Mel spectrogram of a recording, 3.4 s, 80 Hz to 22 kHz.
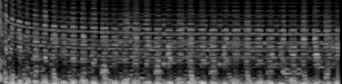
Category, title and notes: Sound effects > Electronic / Design
FX-Downlifter-Glitch Downlifter 7
Downlifter, Downsweep, Drop, Effect, FX, Glitch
